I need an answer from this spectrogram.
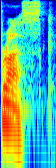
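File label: "brusque", US English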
